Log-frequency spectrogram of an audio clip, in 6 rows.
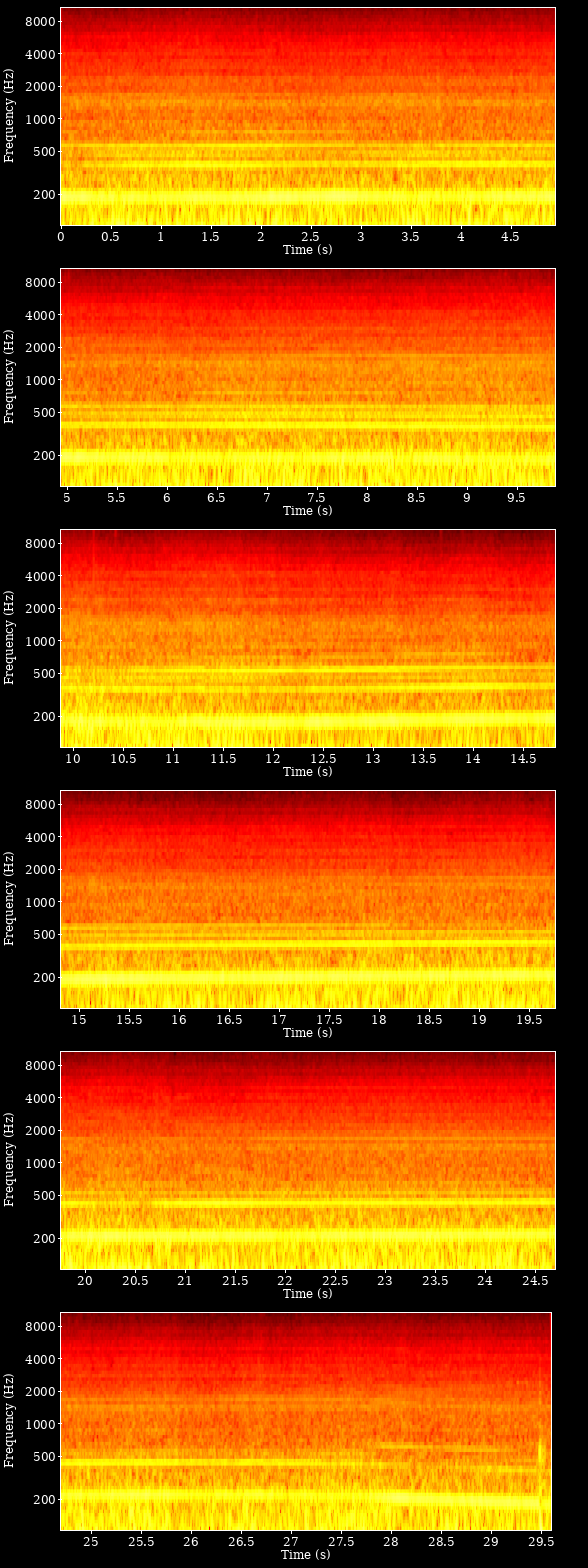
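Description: Kawasaki ZX-10R's inline-four engine breathing through a Graves full titanium race exhaust, cruising at steady revs; the pitch creeps slowly up over the middle and falls off near the end as the throttle eases. Wind noise rushes over the microphone throughout.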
